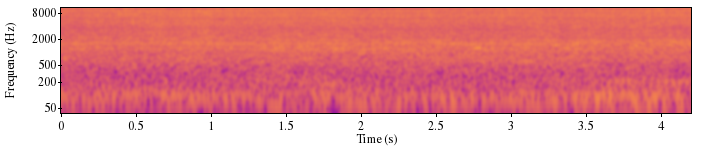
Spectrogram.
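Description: Flash flood water rushes through Arba Minch town after a night of heavy rain, a dense, continuous low roar of churning water that fills the whole clip.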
